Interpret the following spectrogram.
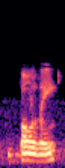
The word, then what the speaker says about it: Boli: Boli, in case anyone wants to know how that's actually pronounced.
